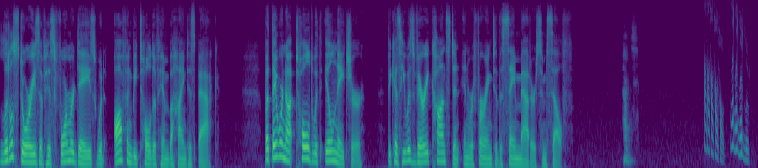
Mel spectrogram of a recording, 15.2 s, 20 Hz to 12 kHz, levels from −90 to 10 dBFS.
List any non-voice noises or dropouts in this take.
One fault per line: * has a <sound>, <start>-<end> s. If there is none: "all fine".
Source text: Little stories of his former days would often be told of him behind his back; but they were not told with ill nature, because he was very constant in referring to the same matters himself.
* has a sneeze, 12.4-12.8 s
* has a chirp, 14.1-15.0 s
